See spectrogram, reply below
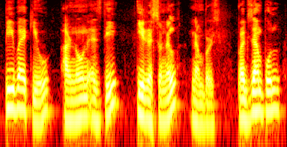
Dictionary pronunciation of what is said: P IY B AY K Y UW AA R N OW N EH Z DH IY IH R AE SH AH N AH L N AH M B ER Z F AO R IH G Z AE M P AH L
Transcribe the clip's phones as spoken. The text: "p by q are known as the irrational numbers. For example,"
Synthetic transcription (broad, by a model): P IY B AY K Y UW AA R N OW N EH Z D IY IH R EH S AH N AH L N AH M B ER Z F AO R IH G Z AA M P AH L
